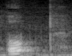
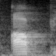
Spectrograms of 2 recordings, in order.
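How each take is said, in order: First: "up" said as "oop"; Northern "up". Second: Said in the usual way. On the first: Shown as a demonstration. Vlogger teaching Northern vowels, "up" said as "oop". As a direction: round the vowel of "up" to short "oo". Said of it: "you say up". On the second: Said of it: "Instead of up".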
